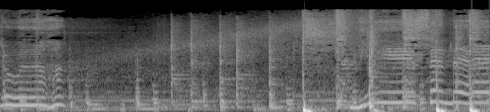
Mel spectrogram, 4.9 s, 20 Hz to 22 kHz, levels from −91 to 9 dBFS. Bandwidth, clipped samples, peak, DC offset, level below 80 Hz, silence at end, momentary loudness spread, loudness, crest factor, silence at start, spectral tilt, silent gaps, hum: 15.5 kHz; under 0.1%; 0 dBFS; under 0.1%; -22 dBFS; 0 s; 16 LU; -18 LUFS; 18 dB; 0 s; -4.5 dB/octave; none; none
